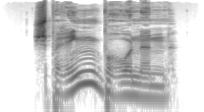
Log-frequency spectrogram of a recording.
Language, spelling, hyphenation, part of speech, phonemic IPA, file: German, Springbrunnen, Spring‧brun‧nen, noun, /ˈʃpʁɪŋˌbʁʊnən/, De-Springbrunnen.ogg
- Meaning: 1. fountain (artificial water ornament) 2. a natural spring that spouts its water with some force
